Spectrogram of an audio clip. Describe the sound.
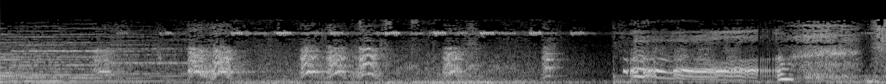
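Dog barking in a spoken drama scene: several sharp barks in uneven bursts over a steady, high, chirring insect-like tone, with a few louder yelps near the end.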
